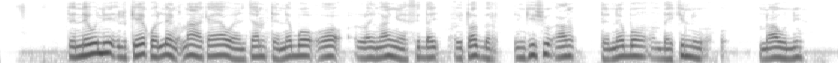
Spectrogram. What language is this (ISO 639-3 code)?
mas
